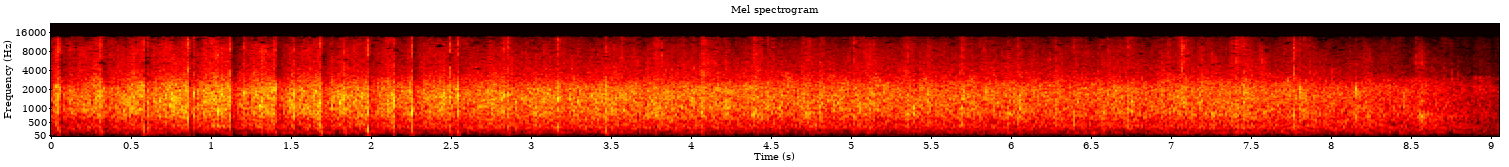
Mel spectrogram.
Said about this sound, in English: And a round of applause.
